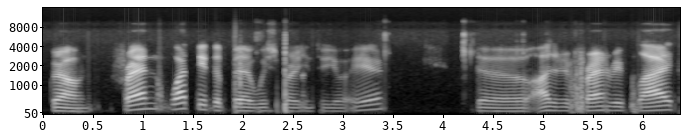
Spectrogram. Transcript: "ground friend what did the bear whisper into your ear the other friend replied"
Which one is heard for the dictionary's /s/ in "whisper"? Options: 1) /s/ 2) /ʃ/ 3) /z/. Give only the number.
1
